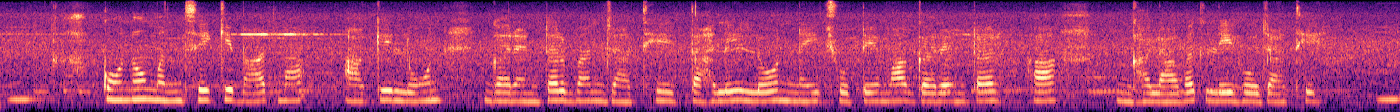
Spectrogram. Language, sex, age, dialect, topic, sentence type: Chhattisgarhi, female, 60-100, Central, banking, statement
